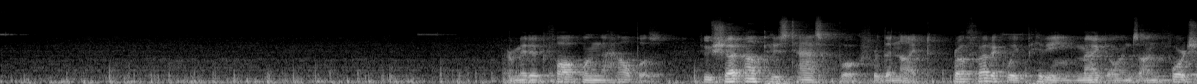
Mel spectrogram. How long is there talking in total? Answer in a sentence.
The talking can be heard for 7 seconds in total.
